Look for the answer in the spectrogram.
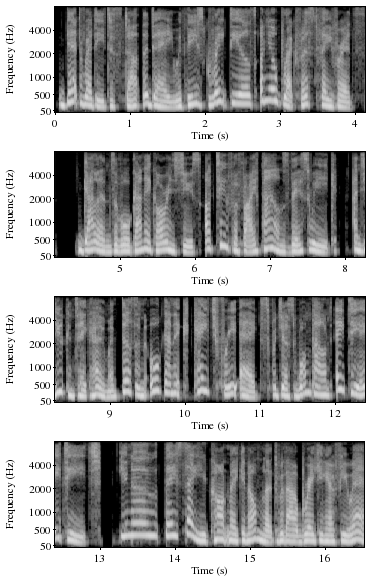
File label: Casual Conversational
